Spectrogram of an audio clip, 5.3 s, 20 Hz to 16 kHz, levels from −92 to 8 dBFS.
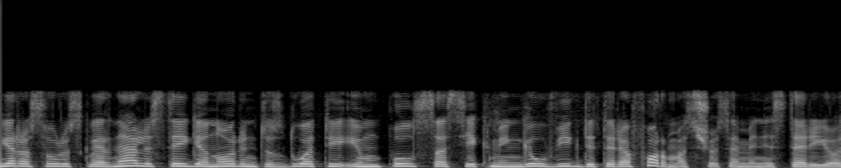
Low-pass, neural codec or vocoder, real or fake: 7.2 kHz; none; real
